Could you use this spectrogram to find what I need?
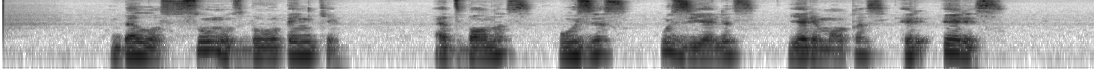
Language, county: Lithuanian, Marijampolė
